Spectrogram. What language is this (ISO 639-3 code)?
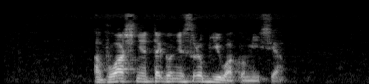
pol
